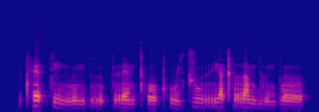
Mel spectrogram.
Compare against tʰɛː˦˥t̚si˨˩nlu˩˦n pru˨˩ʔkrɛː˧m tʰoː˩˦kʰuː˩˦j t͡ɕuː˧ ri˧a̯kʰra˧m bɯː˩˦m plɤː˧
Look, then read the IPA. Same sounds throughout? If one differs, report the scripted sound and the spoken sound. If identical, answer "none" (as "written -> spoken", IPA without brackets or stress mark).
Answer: none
